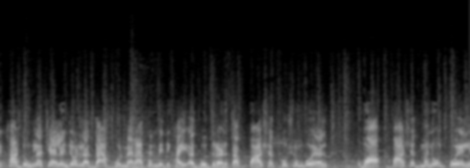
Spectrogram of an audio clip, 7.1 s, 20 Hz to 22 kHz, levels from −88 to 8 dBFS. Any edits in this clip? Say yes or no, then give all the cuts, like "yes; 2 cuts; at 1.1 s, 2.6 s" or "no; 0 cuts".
no; 0 cuts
